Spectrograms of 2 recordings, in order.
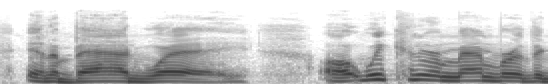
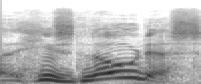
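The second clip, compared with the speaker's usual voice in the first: normal talking voice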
